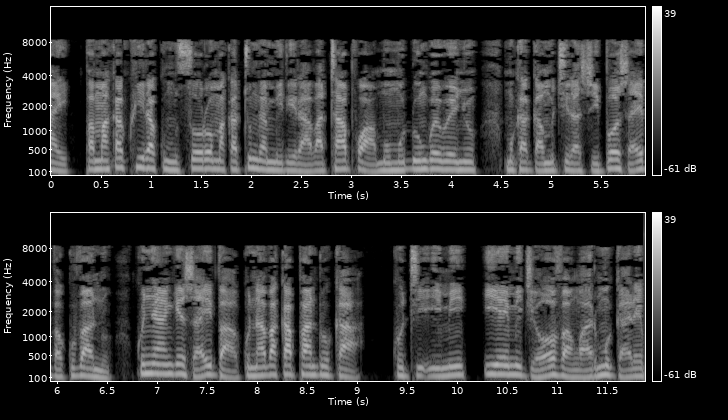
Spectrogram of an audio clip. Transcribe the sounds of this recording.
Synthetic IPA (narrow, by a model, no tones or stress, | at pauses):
pamakakwiɾakumuso̞ɾo̞makatuŋɡamiriɾaʋatapwamumuɗuŋɡwe̞we̞ːɲumukaɡʱamut͡ʃiɾaʐipo̞ʐaib͡vakuʋaːn̤u | kuɲaŋɡe̞ʐaib͡vakunaʋakapanduka | kutiːmiːje̞mid͡ʒe̞ɦo̞vʱamwaɾimuɡʱaɾe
